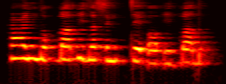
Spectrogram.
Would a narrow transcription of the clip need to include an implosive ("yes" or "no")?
yes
